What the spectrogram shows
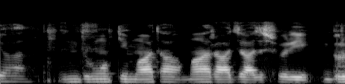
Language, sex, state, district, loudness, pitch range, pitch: Hindi, male, Uttarakhand, Uttarkashi, -19 LUFS, 115-125 Hz, 120 Hz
